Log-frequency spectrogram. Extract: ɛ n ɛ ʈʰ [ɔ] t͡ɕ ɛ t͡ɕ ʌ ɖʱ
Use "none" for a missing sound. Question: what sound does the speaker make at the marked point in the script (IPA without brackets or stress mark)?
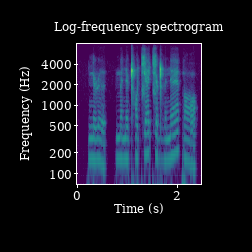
ɔ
